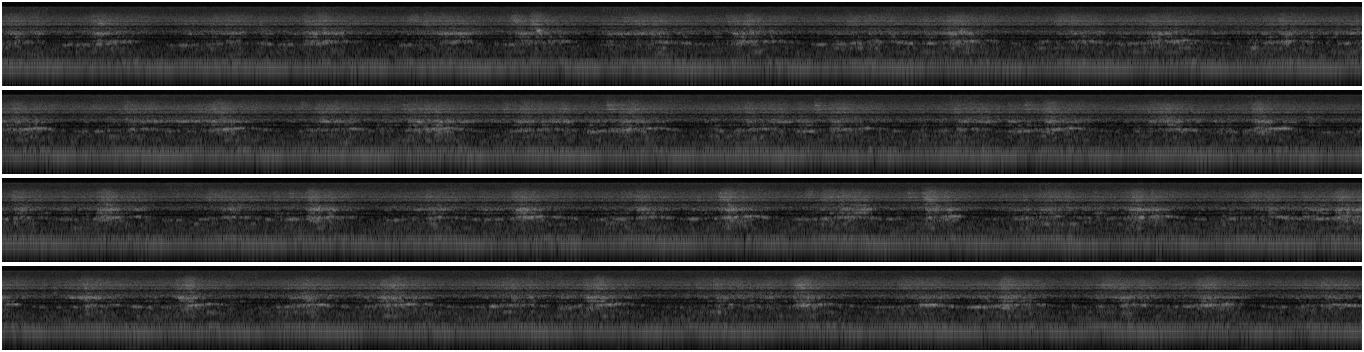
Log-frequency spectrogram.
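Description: A treadmill motor hums steadily.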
